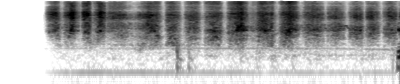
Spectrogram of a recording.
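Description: Hand sanding of a fan's body with sandpaper: quick back-and-forth scraping strokes, about four or five a second, starting about half a second in. The fan is being sanded down ready for painting.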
